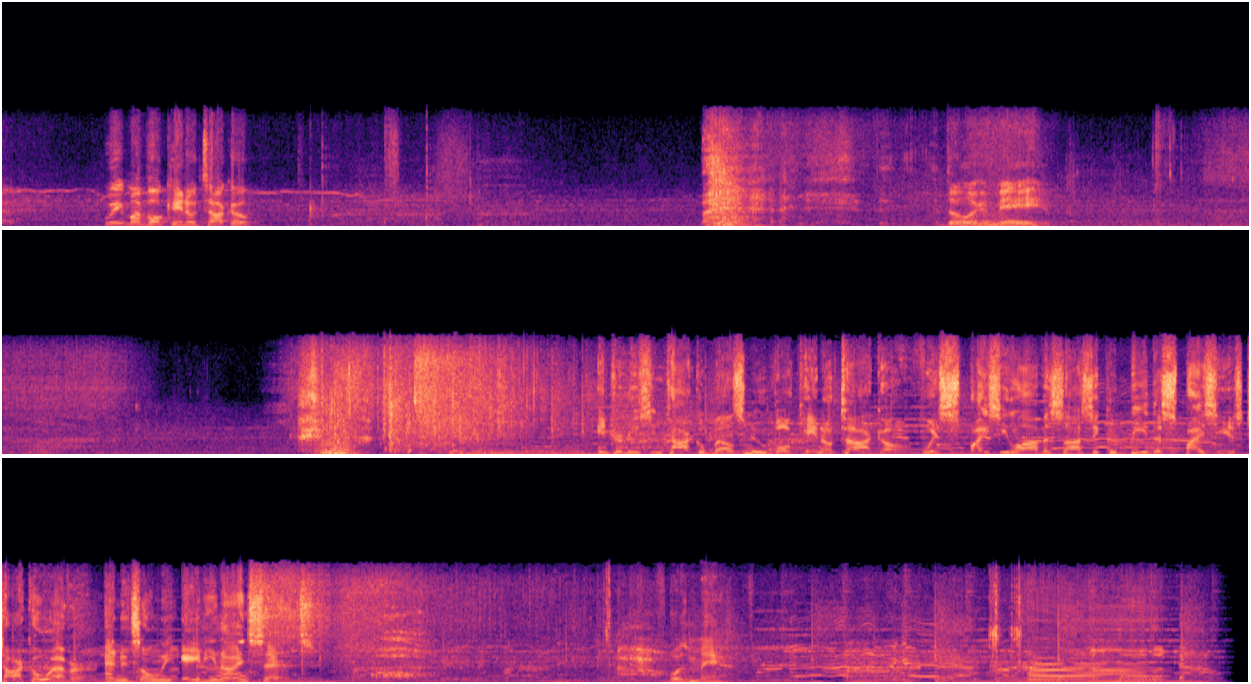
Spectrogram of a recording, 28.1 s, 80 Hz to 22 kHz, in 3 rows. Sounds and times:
Music: 12.8 - 28.0
Speech: 13.8 - 20.9.

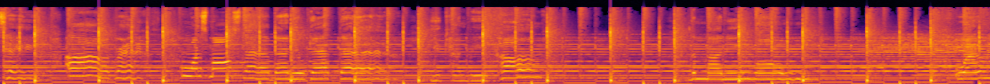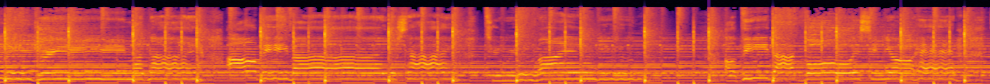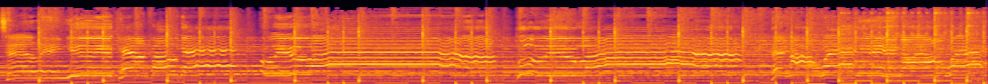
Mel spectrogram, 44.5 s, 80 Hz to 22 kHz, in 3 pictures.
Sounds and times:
Music: 0.0 - 44.5.

